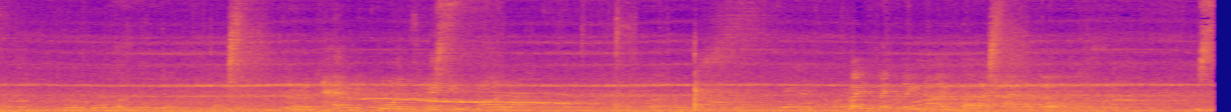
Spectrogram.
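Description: A steady high whine rings from a steam engine.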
